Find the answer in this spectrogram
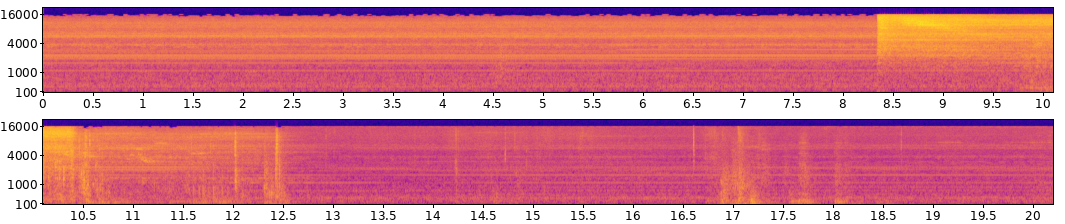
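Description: Electric commuter train standing at the platform with its doors open: a steady hum with several fixed tones from its onboard equipment. About eight seconds in comes a sudden loud hiss of compressed air lasting about two seconds, then a few low thumps as the doors close for departure. A short cluster of louder knocks comes near the end.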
